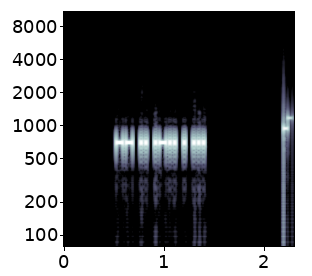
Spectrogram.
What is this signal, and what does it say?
Morse code, heard as a keyed tone, about 53 wpm, 700 Hz. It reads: MILES
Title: Sentences from Top 1000 Words - Review Part 3 - New Word Drill - 50wpm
